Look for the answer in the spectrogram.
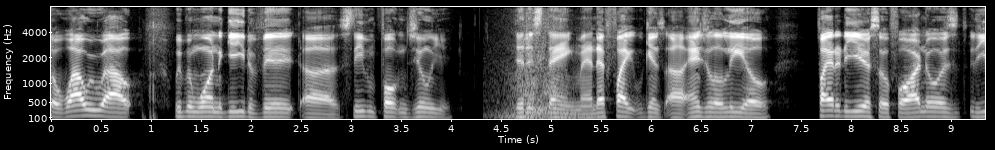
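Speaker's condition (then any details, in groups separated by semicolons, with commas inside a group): No condition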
